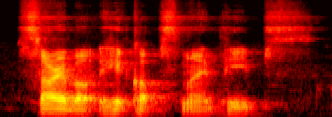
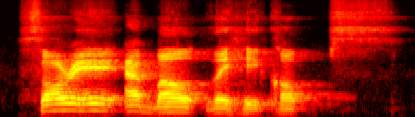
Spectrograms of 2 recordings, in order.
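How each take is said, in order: First: Said in the usual way. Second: Slow and loud, stretching it out; loud drawn-out apology. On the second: Real, not acted. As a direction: drag out the apology loudly.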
